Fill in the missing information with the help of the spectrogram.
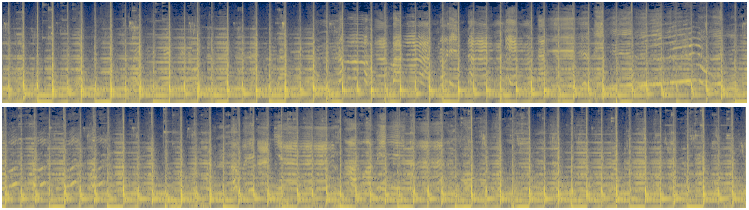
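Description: Isan saeng ritual music: barrel hand drums beat a steady quick rhythm of about three strokes a second over a sustained khaen drone. A sliding higher melody line rises above it in the middle stretch.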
